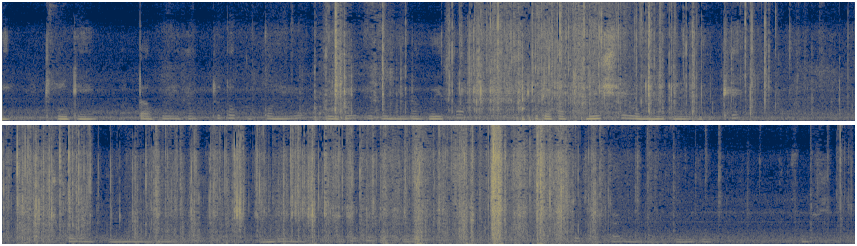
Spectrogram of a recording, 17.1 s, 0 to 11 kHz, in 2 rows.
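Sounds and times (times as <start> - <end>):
plastic bag crinkling: 3.1 - 15.3, 16.6 - 17.0.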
